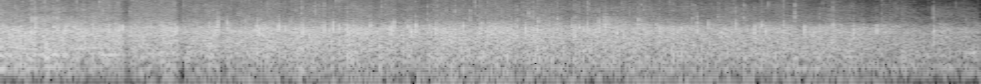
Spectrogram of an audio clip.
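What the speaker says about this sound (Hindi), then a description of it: "अभी ताली बजा रहे थे बच्ची, ताली बजाओ जरा के" Schoolchildren at a girls' inter college in Khatauli clap together in a loud, thick burst of applause that stays steady and then tapers slightly at the end.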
